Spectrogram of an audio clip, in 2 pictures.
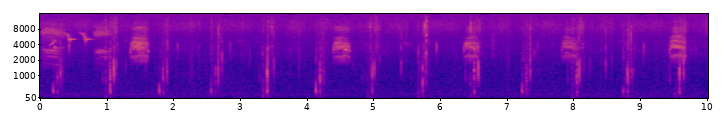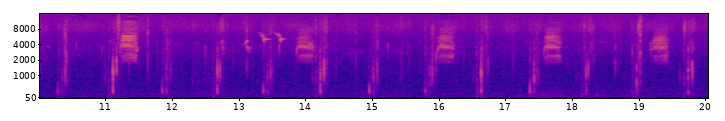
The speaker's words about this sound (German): Den lassen wir links liegen und gehen rechts über die große Wiese hoch zu dieser Mauer.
